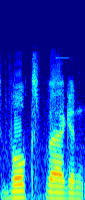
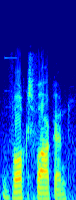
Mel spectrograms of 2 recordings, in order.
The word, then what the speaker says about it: Volkswagen: weird Volks fat Volkswagen yeah it's Volkswagen not Volkswagen whatever the you just said I said it how they say it yeah they say Volkswagen like that no you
